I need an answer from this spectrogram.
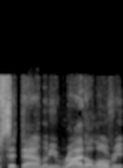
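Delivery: plain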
